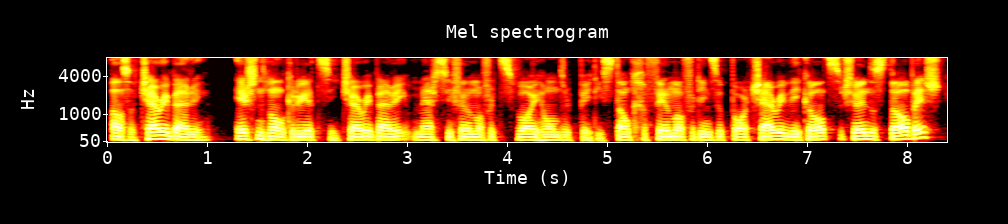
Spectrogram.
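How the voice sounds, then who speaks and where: A man's voice: on the low side, fairly even intonation, brisk, few pauses, a little mellow. A man with a Swiss accent talking casually as a live streamer, thanking and greeting viewers and mixing dialect and English slang into his German.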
